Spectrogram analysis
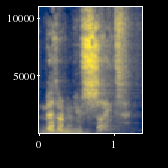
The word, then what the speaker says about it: Mutamycete: Pronounced metamucite.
